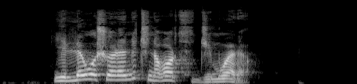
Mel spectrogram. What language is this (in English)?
Kabyle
